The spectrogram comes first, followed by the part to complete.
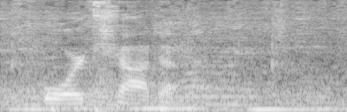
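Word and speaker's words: horchata: ask for a beverage called orchata it's spelled with an H but it's a silent h it is usually made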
